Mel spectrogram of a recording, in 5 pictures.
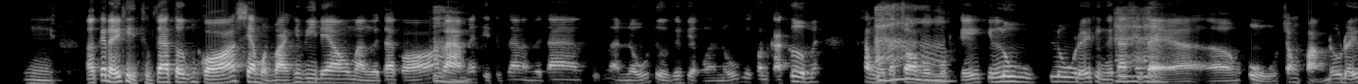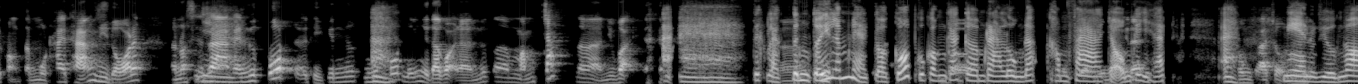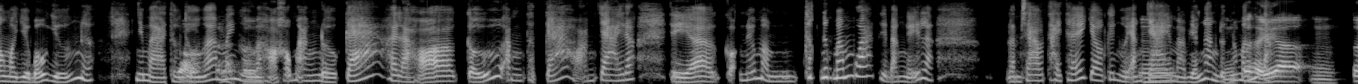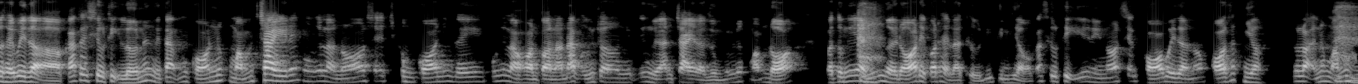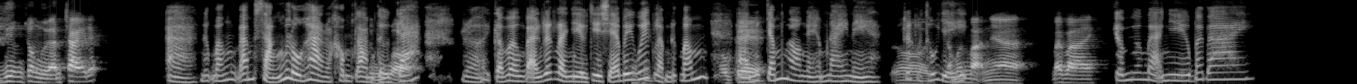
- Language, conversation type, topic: Vietnamese, podcast, Bạn có bí quyết nào để pha nước chấm thật ngon không?
- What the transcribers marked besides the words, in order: tapping; other background noise; laugh; laugh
